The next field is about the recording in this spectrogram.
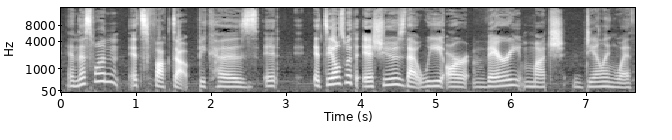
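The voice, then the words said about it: Raspy, slightly sick-sounding voice. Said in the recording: “I got really sick. You can probably still hear it in my voice a little bit. My voice is always raspy, though. So sorry if it's a little bit worse.”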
